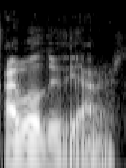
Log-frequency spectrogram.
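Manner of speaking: hushed, playful whisper. Pretend. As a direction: whisper it like a secret. Agrees to read the sponsor spot.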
